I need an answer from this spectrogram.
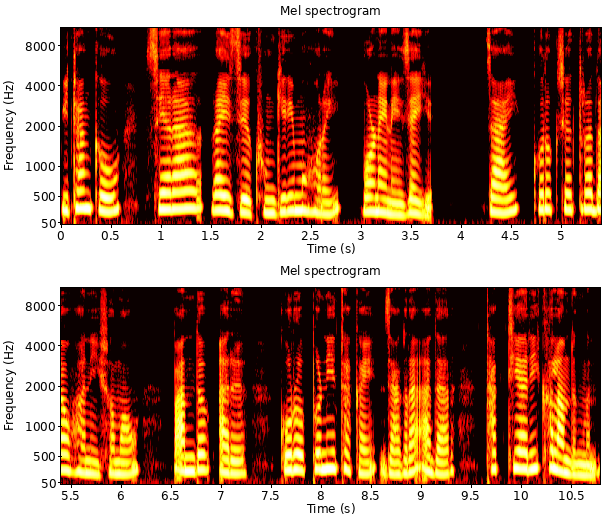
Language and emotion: Bodo, neutral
